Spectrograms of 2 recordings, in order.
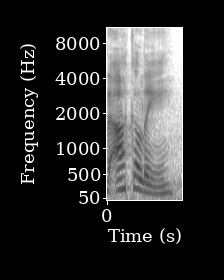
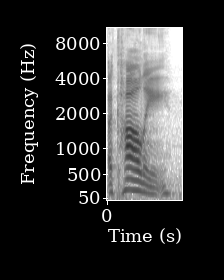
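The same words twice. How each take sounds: First: The name is said with a Japanese-style pronunciation. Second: The name is said with an English-style pronunciation. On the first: This is how the speaker always said the name. "I always said" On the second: This is how the game says the name. "the game says ... They just didn't use the Japanese pronunciation"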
